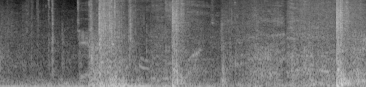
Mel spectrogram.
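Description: Blows thud in a close scuffle.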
